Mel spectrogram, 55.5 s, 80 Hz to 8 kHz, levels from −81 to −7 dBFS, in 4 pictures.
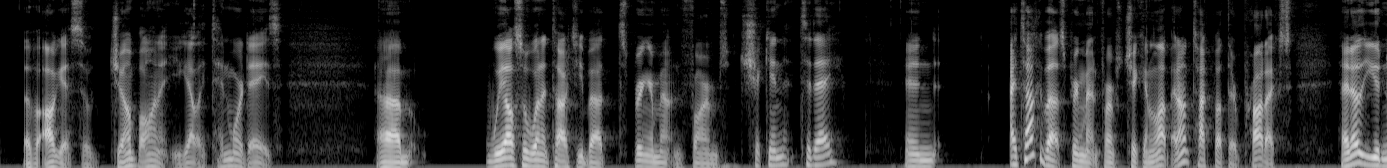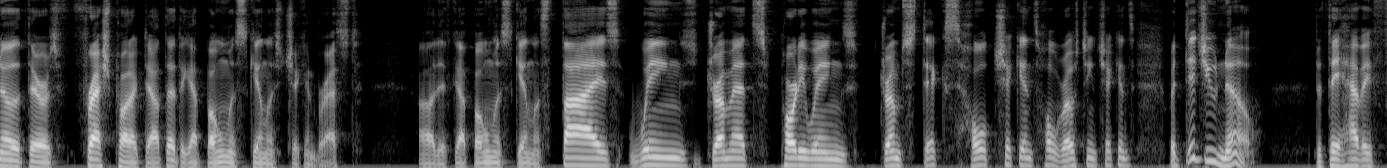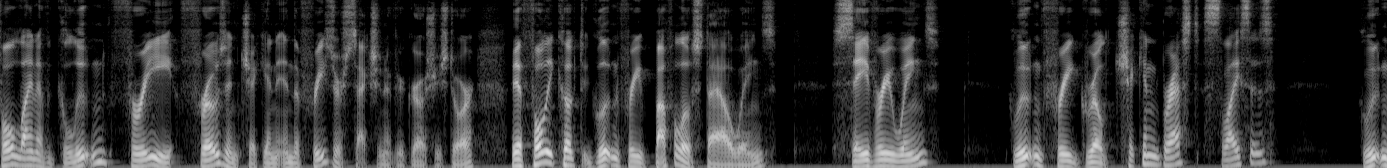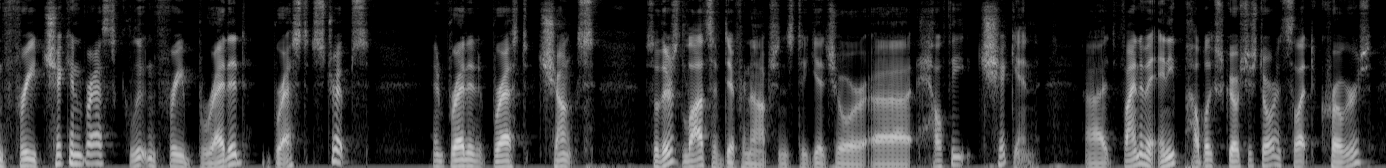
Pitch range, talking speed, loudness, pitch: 90-115 Hz, 165 wpm, -27 LUFS, 95 Hz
